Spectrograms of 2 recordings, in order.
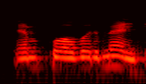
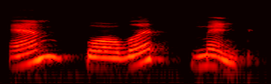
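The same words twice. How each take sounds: First: Said in the usual way. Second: empowerment said slowly, each part drawn out; slow blended reading. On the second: Shown as a demonstration. Teacher slowly joins empowerment for the class. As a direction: join empowerment slowly after spelling it. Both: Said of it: "उसके बाद M E N T".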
